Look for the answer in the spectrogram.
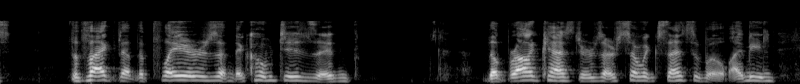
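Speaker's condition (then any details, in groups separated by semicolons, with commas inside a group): Cerebral palsy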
